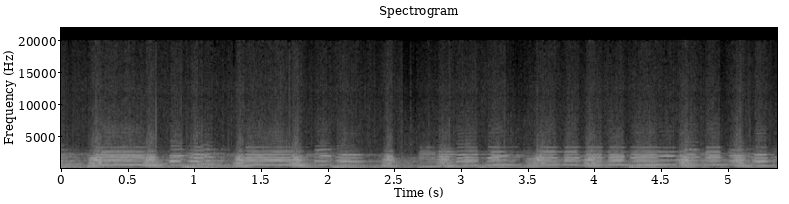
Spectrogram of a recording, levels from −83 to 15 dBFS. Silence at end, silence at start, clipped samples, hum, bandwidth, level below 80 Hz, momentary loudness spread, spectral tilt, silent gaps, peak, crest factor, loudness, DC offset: 0 s; 0 s; under 0.1%; none; over 20 kHz; -58 dBFS; 4 LU; -3.5 dB/octave; none; -10 dBFS; 14 dB; -24 LUFS; under 0.1%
